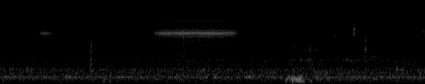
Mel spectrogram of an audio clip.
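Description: A soft swish of a paint brush working epoxy resin, once, about a second and a half in and lasting under a second, over a faint steady hum.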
